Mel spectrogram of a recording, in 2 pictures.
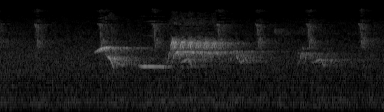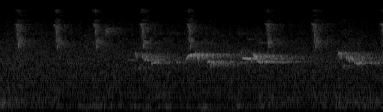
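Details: A male Eastern towhee gives its "drink your tea" song, a sharp high note and a lower one followed by a ringing buzzy trill. Steady ticking clicks repeat about twice a second throughout, with fainter song fragments later.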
